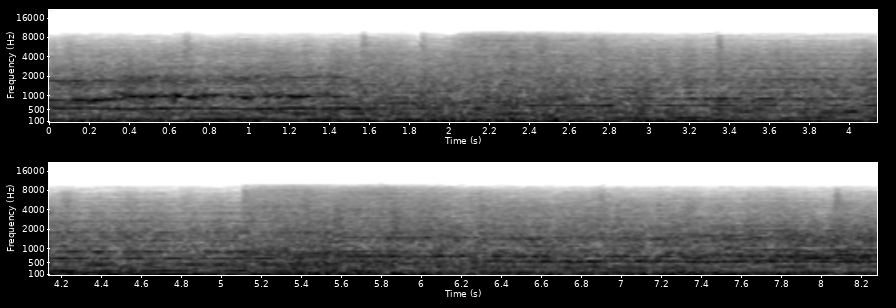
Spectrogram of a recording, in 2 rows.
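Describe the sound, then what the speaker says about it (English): A 5-ton racing truck tears past at about 100 mph, a loud, continuous roaring engine with rough tire noise filling the whole stretch. "it's a 5-ton vehicle that's doing 100 miles an hour"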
